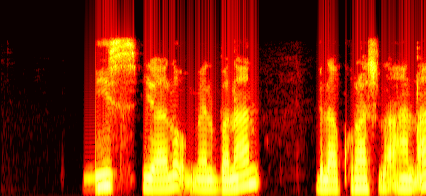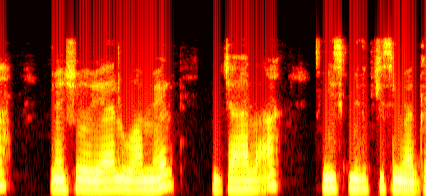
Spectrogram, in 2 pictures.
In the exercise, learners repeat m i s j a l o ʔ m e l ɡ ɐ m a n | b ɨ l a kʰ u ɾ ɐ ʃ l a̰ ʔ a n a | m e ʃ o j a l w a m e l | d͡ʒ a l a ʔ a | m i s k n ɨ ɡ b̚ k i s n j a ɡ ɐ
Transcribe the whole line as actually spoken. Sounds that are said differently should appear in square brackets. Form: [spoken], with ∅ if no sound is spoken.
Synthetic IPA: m i s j a l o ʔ m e l [b] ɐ [n] a n | b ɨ l a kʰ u ɾ [a] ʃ l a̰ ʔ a n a | m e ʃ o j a l w a m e l | d͡ʒ a l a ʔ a | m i s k [m] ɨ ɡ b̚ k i s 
